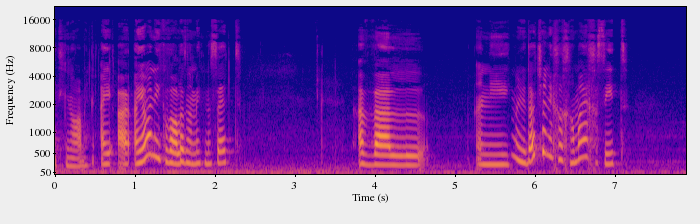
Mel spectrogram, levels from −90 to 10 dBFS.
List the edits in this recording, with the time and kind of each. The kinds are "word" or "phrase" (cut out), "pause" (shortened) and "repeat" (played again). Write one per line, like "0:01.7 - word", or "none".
0:01.5 - word
0:05.7 - word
